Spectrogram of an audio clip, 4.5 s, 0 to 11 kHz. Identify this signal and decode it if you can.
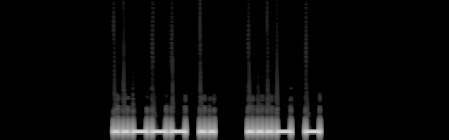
Morse code, heard as a keyed tone, about 25 wpm, 700 Hz. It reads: 2I VT
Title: Winter Field Day Exchanges 25wpm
